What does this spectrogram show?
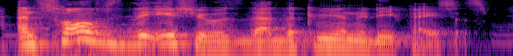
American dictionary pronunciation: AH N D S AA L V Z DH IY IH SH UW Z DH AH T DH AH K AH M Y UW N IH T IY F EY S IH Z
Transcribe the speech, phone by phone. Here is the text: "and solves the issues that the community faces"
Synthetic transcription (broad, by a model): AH N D S AA L V Z DH IY IH SH UW Z DH AH T DH AH K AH M Y UW N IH T IY F EY S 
